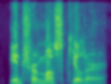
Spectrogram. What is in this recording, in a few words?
"intramuscular", American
